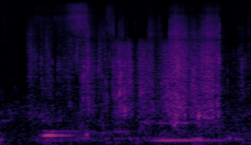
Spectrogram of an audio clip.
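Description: Paper is crumpled up while someone puts on a sneaker, a steady run of dry, irregular crinkling and rustling lasting a couple of seconds, with a faint low hum underneath.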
